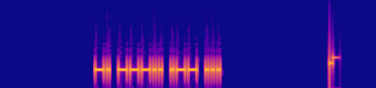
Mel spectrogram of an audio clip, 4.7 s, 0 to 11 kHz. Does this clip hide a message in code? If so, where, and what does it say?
Yes: Morse code from 1.2 to 2.7 s, heard as a keyed tone, about 32 wpm, 700 Hz. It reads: N8WS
